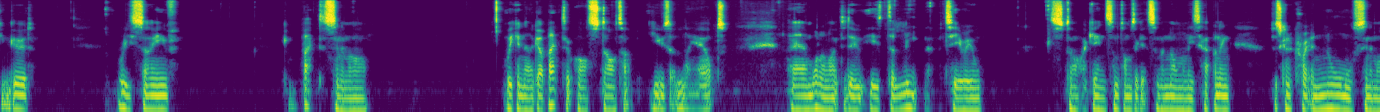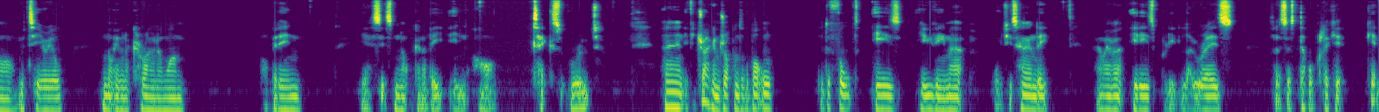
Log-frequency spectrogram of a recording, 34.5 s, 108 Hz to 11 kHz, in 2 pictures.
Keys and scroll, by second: 1.2 super+s, 2.5 super+Tab, 8.3 3, 11.2 BackSpace, 12.9 BackSpace, 30.2 3.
